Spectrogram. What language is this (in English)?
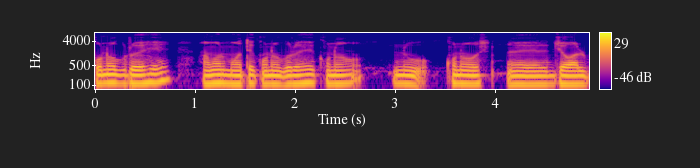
Bangla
